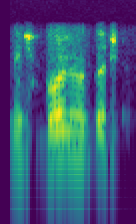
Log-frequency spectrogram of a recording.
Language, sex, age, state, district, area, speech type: Kashmiri, male, 30-45, Jammu and Kashmir, Baramulla, rural, conversation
